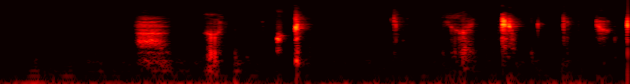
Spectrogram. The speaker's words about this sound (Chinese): 哎呀，这个黑色的大脚掌雪糕味的也太好吃了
